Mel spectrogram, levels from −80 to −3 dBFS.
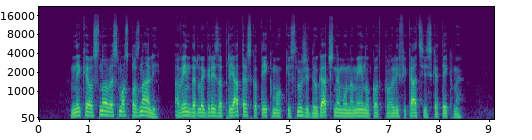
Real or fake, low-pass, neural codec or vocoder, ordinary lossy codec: real; 19.8 kHz; none; none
